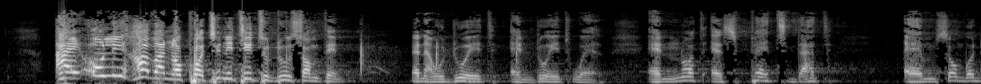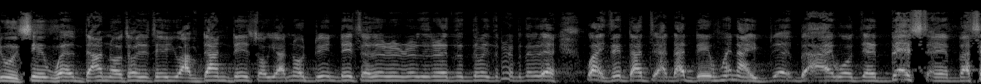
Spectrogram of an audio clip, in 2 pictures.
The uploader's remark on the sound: Preached at the Zeloo Service 14012024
